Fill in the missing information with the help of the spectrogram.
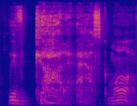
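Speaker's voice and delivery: whispered aside. Acted. Storyteller whispers the secret to the kids. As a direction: lean in and whisper it.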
